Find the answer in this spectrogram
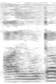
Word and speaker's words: iota: इससे आयोटा पढ़ा जाता है और इस तरह से लिखा जाता है और स्पेलिंग इसकी IOTA यानी कि आयोटा।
